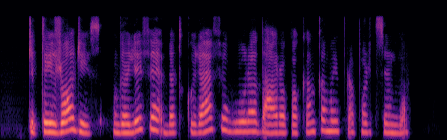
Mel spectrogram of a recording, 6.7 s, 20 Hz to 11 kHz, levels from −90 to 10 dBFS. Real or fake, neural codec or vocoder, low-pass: fake; codec, 16 kHz, 2 kbps, FreqCodec, smaller model; 7.2 kHz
